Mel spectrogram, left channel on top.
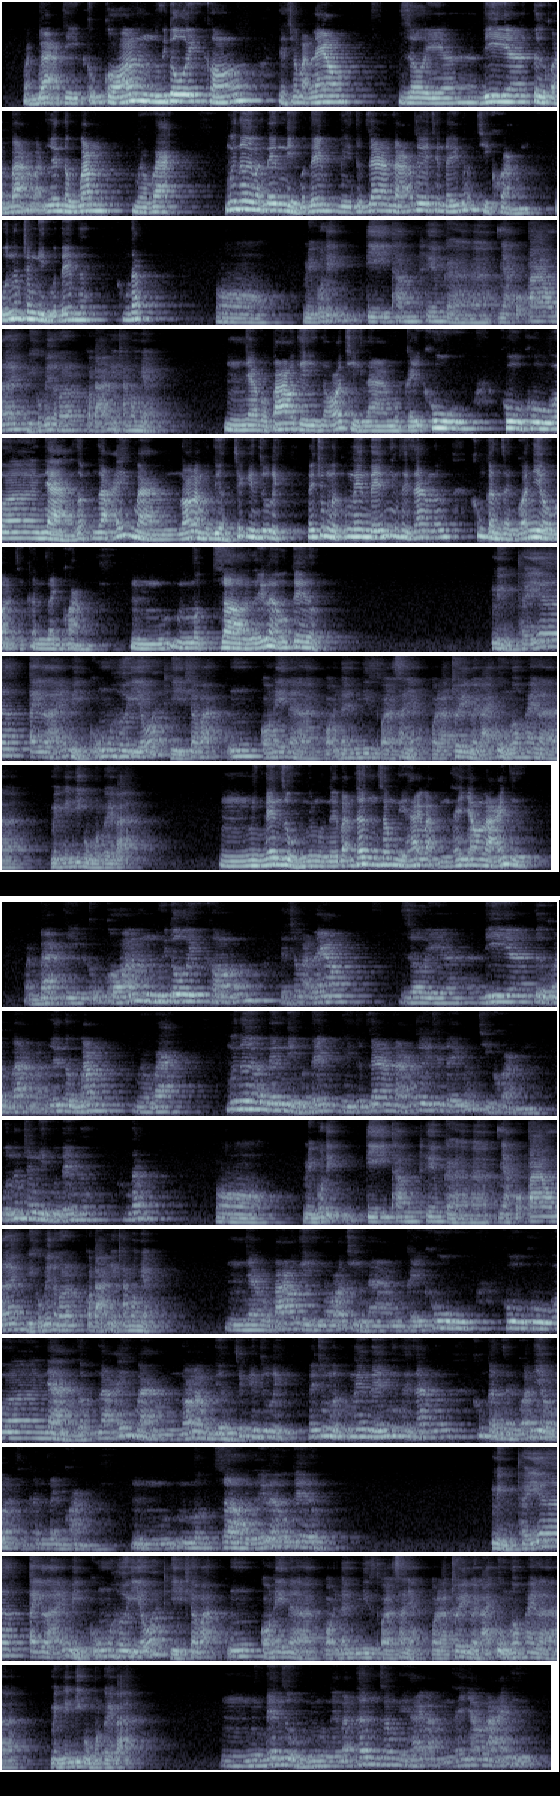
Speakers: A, on the left (about 60°); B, in the centre.
A: Quản Bạ thì cũng có núi đôi có để cho bạn leo rồi ờ, đi ờ, từ Quản Bạ bạn lên Đồng Văn Mèo Vạc mỗi nơi bạn nên nghỉ một đêm vì thực ra giá thuê trên đấy nó chỉ khoảng bốn năm trăm nghìn một đêm thôi không đắt
B: Ồ, mình có định đi thăm thêm cả nhà của Pao nữa ấy, thì không biết nó có có đáng để thăm không nhỉ?
A: Ừ, nhà của tao thì nó chỉ là một cái khu khu khu ờ, nhà rộng rãi và nó là một điểm check-in du lịch nói chung là cũng nên đến nhưng thời gian nó không cần dành quá nhiều bạn chỉ cần dành khoảng ừm, một giờ đấy là ok rồi
B: Mình thấy à, tay lái mình cũng hơi yếu á thì theo bạn cũng có nên là gọi là như gọi là sao nhỉ? Gọi là thuê người lái cùng không hay là mình nên đi cùng một người bạn?
A: Ừ, mình nên rủ một người bạn thân xong thì hai bạn thay nhau lái thì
